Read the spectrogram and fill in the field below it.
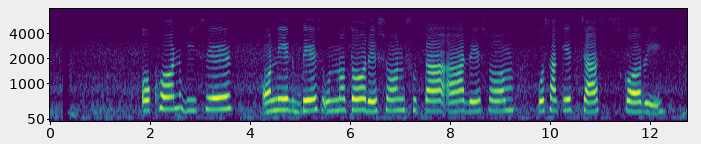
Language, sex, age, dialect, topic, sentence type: Bengali, female, 31-35, Western, agriculture, statement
